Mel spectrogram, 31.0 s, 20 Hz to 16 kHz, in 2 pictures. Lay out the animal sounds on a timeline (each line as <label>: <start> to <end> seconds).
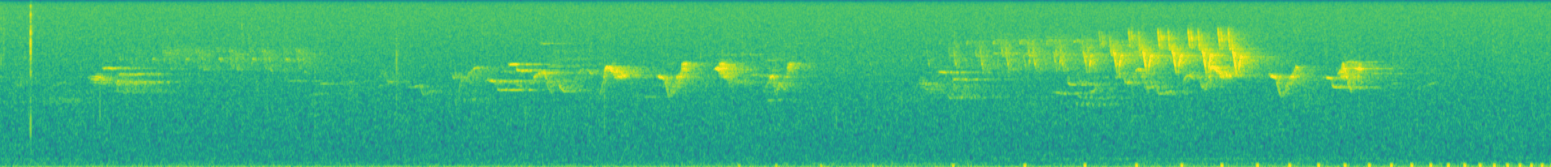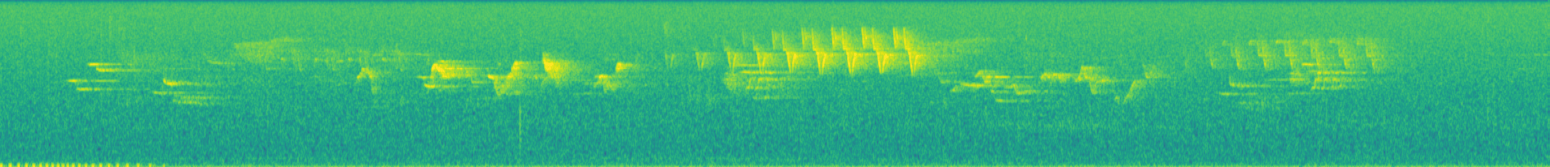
Wood Thrush (Hylocichla mustelina): 0.6 to 1.8 seconds
Ovenbird (Seiurus aurocapilla): 1.2 to 3.4 seconds
Rose-breasted Grosbeak (Pheucticus ludovicianus): 3.3 to 4.9 seconds
Wood Thrush (Hylocichla mustelina): 4.6 to 5.6 seconds
Scarlet Tanager (Piranga olivacea): 5.0 to 8.1 seconds
Ruffed Grouse (Bonasa umbellus): 7.3 to 17.8 seconds
Wood Thrush (Hylocichla mustelina): 9.2 to 9.8 seconds
Ovenbird (Seiurus aurocapilla): 9.3 to 12.6 seconds
Rose-breasted Grosbeak (Pheucticus ludovicianus): 10.4 to 12.2 seconds
Scarlet Tanager (Piranga olivacea): 11.7 to 13.8 seconds
Wood Thrush (Hylocichla mustelina): 13.2 to 14.0 seconds
Wood Thrush (Hylocichla mustelina): 16.0 to 17.7 seconds
Black-throated Blue Warbler (Setophaga caerulescens): 17.0 to 18.7 seconds
Ovenbird (Seiurus aurocapilla): 18.3 to 19.6 seconds
Scarlet Tanager (Piranga olivacea): 18.9 to 22.0 seconds
Wood Thrush (Hylocichla mustelina): 19.6 to 20.6 seconds
Ovenbird (Seiurus aurocapilla): 22.1 to 25.1 seconds
Wood Thrush (Hylocichla mustelina): 22.6 to 23.4 seconds
Black-throated Blue Warbler (Setophaga caerulescens): 24.1 to 25.5 seconds
Rose-breasted Grosbeak (Pheucticus ludovicianus): 24.9 to 27.2 seconds
Wood Thrush (Hylocichla mustelina): 25.2 to 25.9 seconds
Ovenbird (Seiurus aurocapilla): 27.1 to 29.9 seconds
Wood Thrush (Hylocichla mustelina): 27.7 to 29.1 seconds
